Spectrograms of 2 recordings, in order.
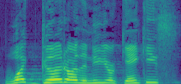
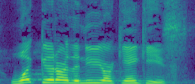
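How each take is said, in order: First: Indignant echo, high and loud, rising at the end; Kenneth Maresco. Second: Higher, louder scornful challenge; mocking taunt. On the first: Acted. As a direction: throw the insult back as a worked-up fan. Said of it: "he's getting passionate about it". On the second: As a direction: taunt a fan about the team. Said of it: "if I began to mock".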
